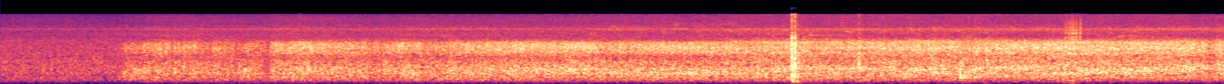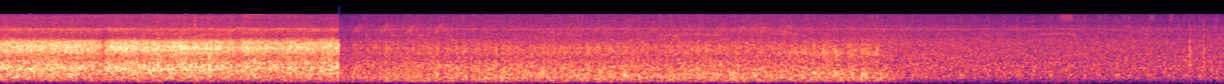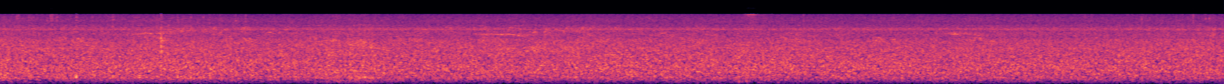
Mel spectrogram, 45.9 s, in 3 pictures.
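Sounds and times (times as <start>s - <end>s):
gas burner hissing: 0.0s - 35.7s.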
